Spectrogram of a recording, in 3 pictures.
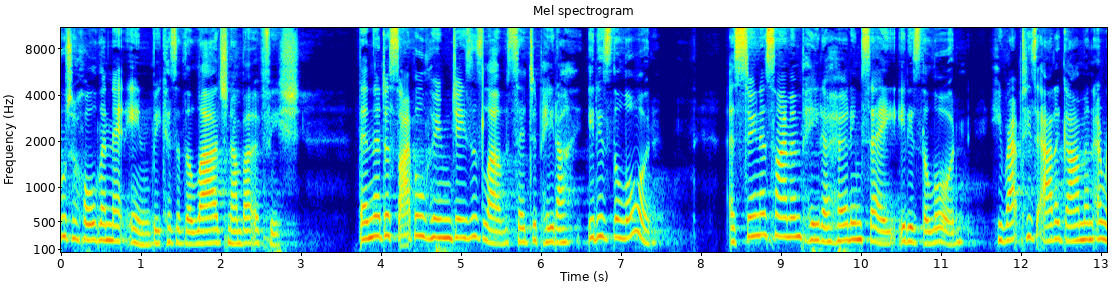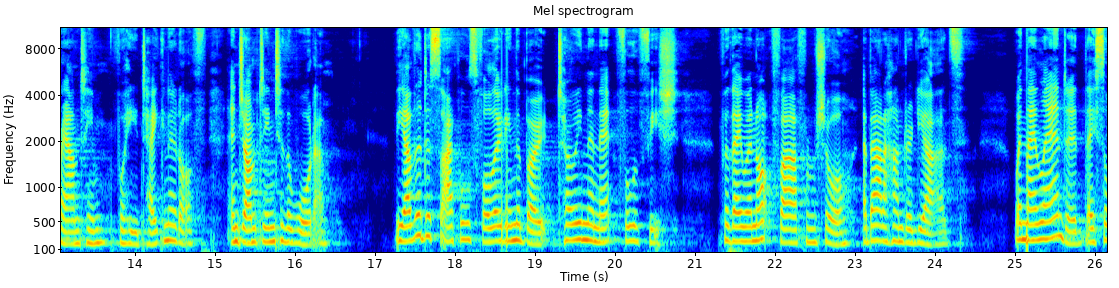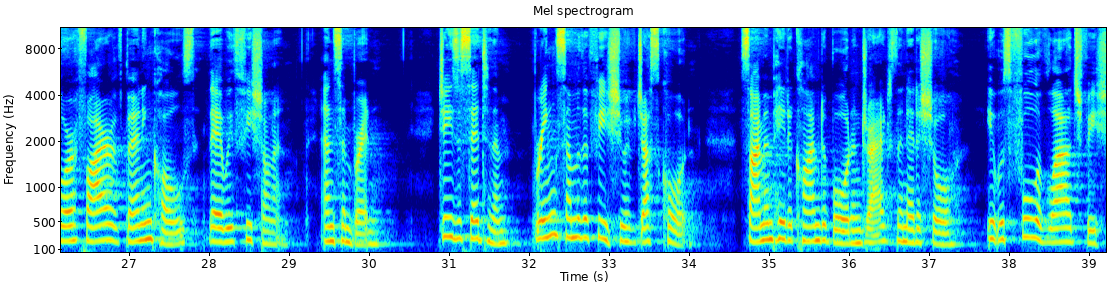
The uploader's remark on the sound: Easter Sunday 2014 - Audio. At the CIG Easter Sunday service in 2014.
